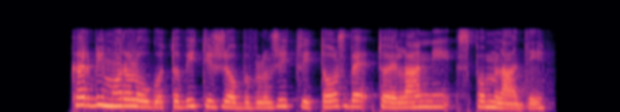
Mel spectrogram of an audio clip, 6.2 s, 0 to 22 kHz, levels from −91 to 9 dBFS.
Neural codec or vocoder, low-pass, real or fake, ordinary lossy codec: none; 7.2 kHz; real; none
